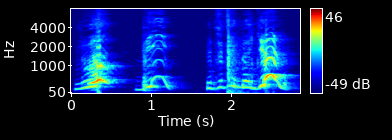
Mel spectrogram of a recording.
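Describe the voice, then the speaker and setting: A man's voice: on the high side, measured pace, darkish tone, a little hiss or hum, close to an everyday voice. A man voicing a touchy, boastful mascot creature in a comic mock interview, rambling in crude slang. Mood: indignant. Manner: slangy, crude, hesitant rambling storytelling with outbursts.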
